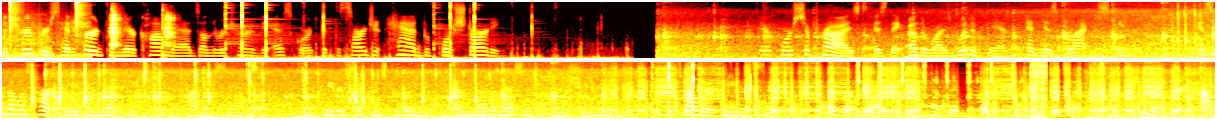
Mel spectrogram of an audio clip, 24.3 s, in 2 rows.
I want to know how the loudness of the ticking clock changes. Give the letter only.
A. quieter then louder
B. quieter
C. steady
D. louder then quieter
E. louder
A.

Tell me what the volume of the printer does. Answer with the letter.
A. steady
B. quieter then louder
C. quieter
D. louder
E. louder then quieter
A.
